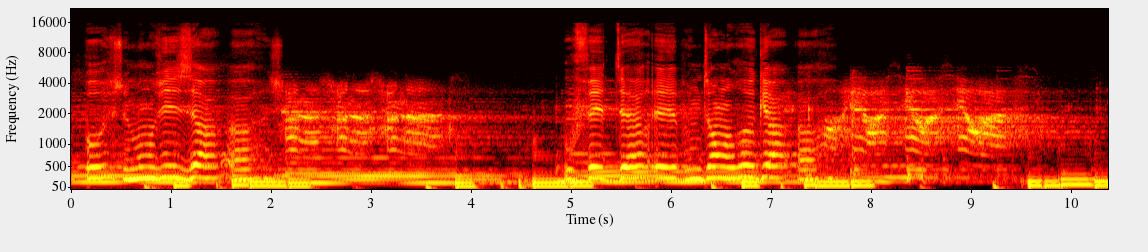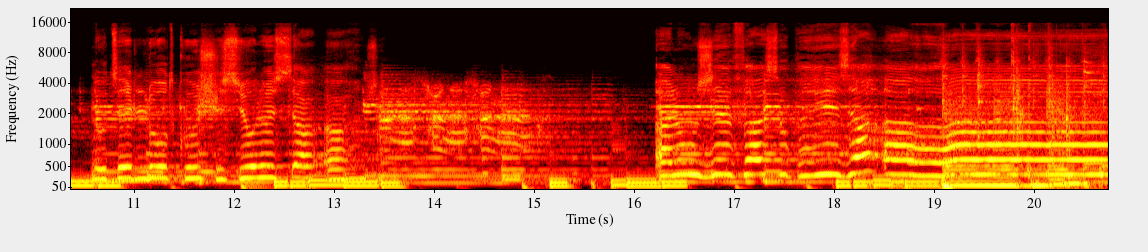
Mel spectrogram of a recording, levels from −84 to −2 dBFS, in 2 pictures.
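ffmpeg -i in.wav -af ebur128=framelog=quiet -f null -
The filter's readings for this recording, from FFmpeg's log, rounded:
Integrated loudness:
  I:         -22.3 LUFS
  Threshold: -32.4 LUFS
Loudness range:
  LRA:         5.6 LU
  Threshold: -43.0 LUFS
  LRA low:   -25.2 LUFS
  LRA high:  -19.6 LUFS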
